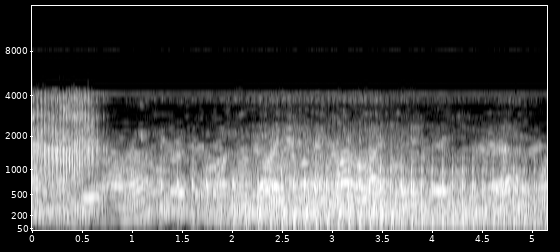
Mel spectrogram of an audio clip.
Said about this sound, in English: The steam engine's engine is all fired, Elmer. You can start any time you want to.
